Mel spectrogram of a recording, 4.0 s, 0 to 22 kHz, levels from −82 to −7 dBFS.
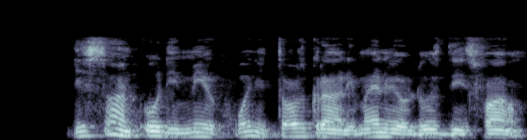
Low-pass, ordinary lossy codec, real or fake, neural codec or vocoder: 7.2 kHz; none; real; none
